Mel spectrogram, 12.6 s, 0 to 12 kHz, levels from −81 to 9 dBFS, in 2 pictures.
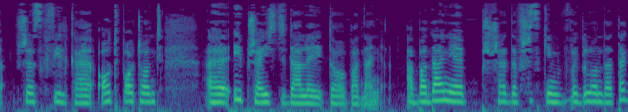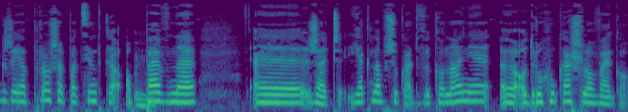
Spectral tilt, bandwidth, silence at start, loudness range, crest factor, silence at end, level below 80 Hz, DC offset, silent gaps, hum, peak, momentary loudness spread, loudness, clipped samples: -5 dB/octave; 11.5 kHz; 0 s; 1 LU; 18 dB; 0 s; -48 dBFS; under 0.1%; none; none; -6 dBFS; 8 LU; -25 LUFS; under 0.1%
